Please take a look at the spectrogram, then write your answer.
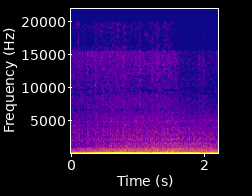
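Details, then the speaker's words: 1929 Buick just started after charging work under a cover: steady low engine note with a brief rise on throttle, even firing, nothing knocking; runs healthy, now charging. "Sounds better. See if we get lights brighter. It sounds much better."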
